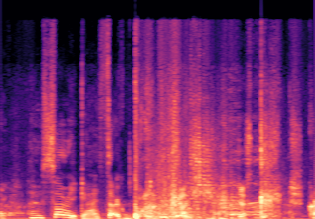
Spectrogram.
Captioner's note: boosh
